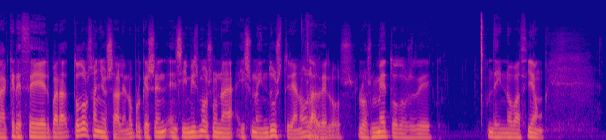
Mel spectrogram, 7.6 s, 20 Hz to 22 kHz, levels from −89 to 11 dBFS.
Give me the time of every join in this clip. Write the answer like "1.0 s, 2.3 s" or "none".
none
